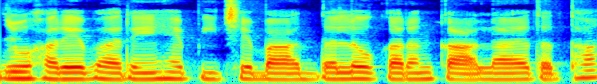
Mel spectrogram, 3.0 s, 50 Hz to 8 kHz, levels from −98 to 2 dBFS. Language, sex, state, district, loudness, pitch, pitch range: Hindi, female, Chhattisgarh, Bastar, -15 LUFS, 180 Hz, 175-185 Hz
